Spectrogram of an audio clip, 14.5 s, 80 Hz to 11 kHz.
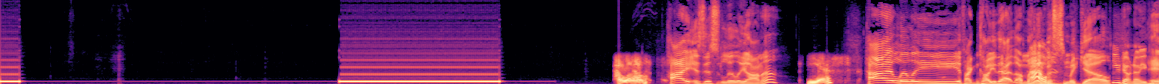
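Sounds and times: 
telephone ringback tone while a call is dialed: 0.0s - 0.3s, 4.2s - 6.4s
speech: 7.7s - 14.4s.

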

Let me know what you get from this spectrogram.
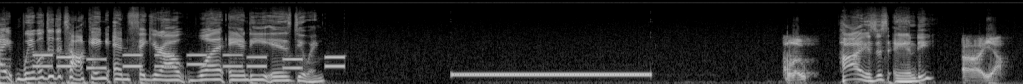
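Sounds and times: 
speech: 0.0s - 3.4s, 7.8s - 10.1s
telephone ring tone as a call is placed: 0.3s - 3.5s, 4.5s - 6.5s.

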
